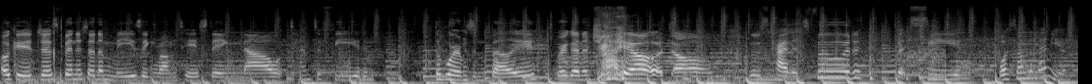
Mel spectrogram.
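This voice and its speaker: A woman speaks at a moderate pace over clear music in the background, the sound dry with no echo. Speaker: vlogger. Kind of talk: casual vlog chat. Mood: relaxed, chatty. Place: beach. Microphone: lapel.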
